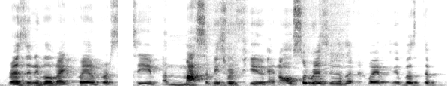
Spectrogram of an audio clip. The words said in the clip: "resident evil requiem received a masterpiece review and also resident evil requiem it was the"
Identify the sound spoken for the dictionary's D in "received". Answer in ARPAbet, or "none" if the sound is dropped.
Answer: none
